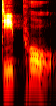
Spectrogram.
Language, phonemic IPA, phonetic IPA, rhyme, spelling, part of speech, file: German, /ˈdepoː/, [deˈpoː], -oː, Depot, noun, De-Depot.ogg
- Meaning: 1. depot, repository 2. deposit, depository 3. garage or shelter for vehicles like omnibusses or trams or rent out machines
